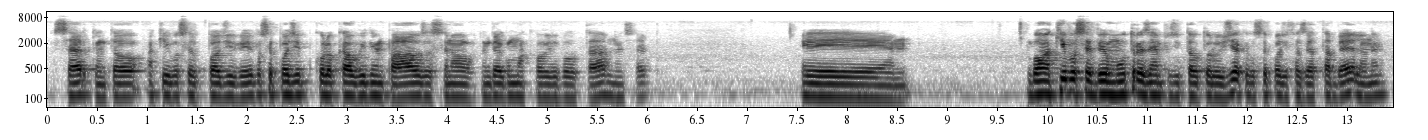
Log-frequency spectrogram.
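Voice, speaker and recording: A man's voice: mid-range voice, flat delivery, moderate pace, a little mellow, muffled recording. A man from Italy with an Italian accent, giving a recorded university logic lecture in a hesitant way, with many fillers and frequent checks on the listener.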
